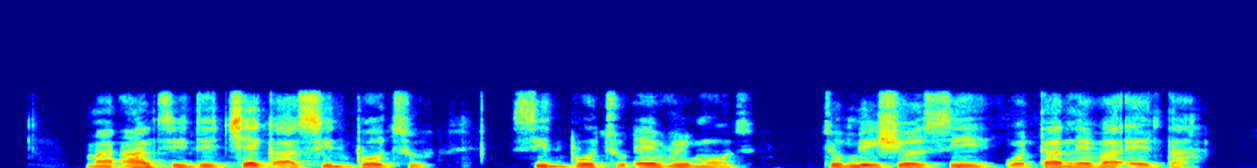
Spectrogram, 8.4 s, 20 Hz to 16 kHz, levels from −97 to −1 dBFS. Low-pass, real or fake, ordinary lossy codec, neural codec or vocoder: 7.2 kHz; fake; none; codec, 16 kHz, 8 kbps, FreqCodec, smaller model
